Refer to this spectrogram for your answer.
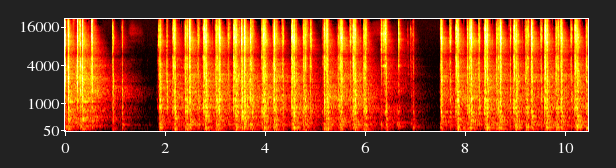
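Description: Loud mechanical clacking of a braille typewriter as a blind person writes, printing dots, with rapid strokes in quick bursts separated by two brief pauses, a bell ringing at the end of a line, and no voices.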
